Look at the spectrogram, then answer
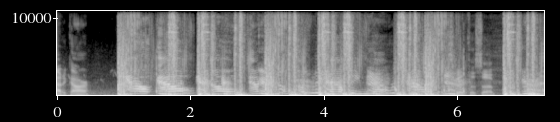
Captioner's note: POLICE VIOLENCE sfx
